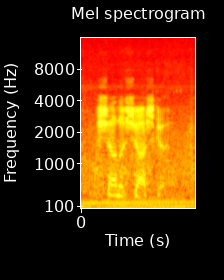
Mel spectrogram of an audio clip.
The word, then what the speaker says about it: Shalashka: Someone must have known about that because somewhere along the line, Shashka got stuck on the end of Sherashka. The gorillas were using the name amongst themselves. By the time I got to hearing about it, pronunciation had wound up as Shalashka.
